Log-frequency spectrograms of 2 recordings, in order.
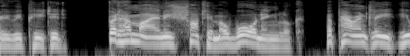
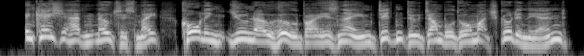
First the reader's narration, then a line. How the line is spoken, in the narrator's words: Ron snapped back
